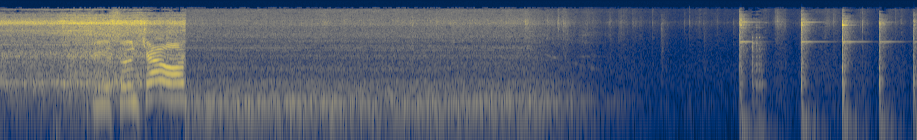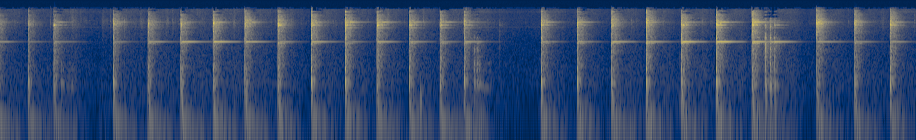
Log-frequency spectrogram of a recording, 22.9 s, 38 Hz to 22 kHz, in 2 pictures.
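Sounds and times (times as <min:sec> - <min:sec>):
hammer striking iron on anvil: 0:09.2 - 0:17.6, 0:18.2 - 0:22.9.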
